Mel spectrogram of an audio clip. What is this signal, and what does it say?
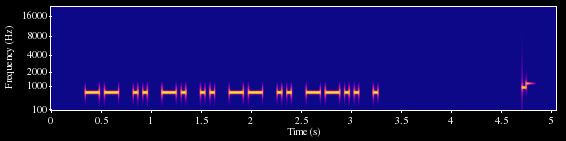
Morse code, heard as a keyed tone, about 25 wpm, 700 Hz. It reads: MINIMIZE
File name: Eight Letter Words - 25wpm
